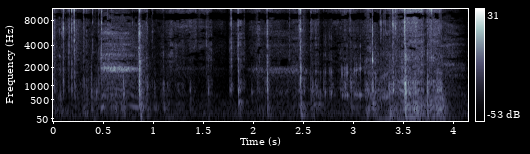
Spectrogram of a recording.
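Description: Cardboard advent calendar door being pushed in and torn open along its perforations: a run of small cracks and scraping cardboard rustles, louder near the end as the door comes free.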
